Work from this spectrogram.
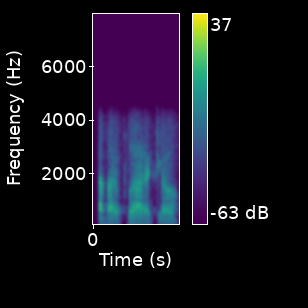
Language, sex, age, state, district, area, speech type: Tamil, female, 60+, Tamil Nadu, Cuddalore, rural, conversation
